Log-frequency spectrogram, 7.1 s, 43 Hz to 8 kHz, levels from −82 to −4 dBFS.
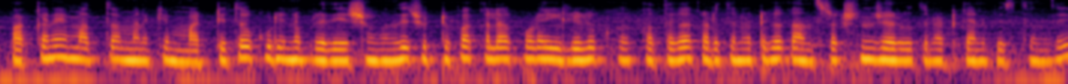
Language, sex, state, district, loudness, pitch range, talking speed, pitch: Telugu, female, Andhra Pradesh, Visakhapatnam, -22 LUFS, 185-205 Hz, 135 wpm, 195 Hz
